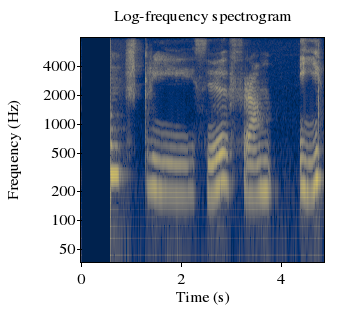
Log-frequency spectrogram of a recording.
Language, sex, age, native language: Icelandic, male, 9, Icelandic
